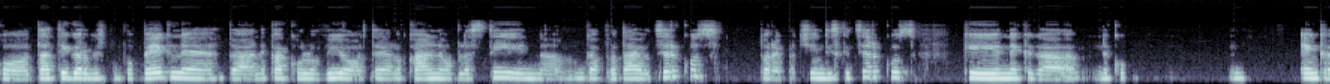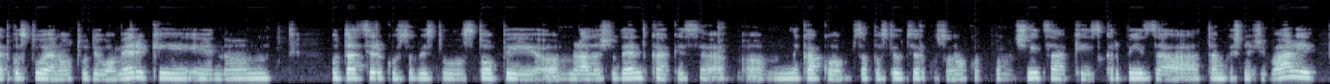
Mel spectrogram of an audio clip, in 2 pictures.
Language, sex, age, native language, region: Slovenian, female, 18-29, Slovenian, Gorica region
